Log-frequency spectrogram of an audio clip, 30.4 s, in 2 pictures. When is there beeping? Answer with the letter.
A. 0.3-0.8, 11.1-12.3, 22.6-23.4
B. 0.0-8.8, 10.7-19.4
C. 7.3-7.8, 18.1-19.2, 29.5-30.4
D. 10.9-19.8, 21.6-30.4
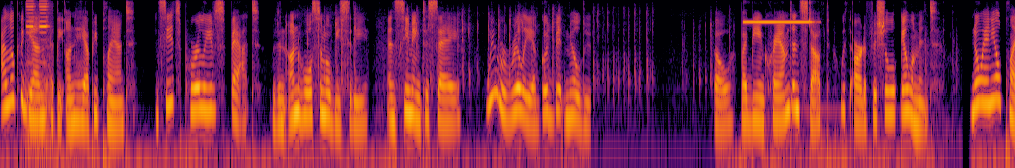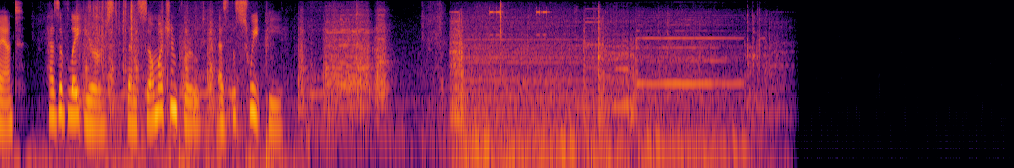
A.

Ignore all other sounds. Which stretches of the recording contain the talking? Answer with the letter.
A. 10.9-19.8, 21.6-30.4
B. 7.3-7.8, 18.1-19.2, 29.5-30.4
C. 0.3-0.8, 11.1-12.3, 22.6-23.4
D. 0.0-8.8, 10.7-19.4
D.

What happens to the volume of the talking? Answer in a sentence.
The loudness of the talking stays about the same.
